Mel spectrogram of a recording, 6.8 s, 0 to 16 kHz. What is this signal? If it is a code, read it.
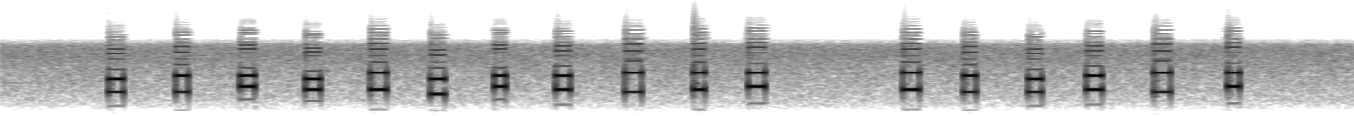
DTMF, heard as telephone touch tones, dialled by hand, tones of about 70 ms. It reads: 4507910869# 95486#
